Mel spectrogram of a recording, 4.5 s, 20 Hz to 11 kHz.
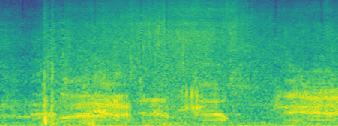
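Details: Steller sea lions at a haulout on 24 September 2018, picked up by a live camera as they get moving: deep, hoarse, drawn-out roars overlapping in bursts of about a second, with a sharp knock near the start.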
